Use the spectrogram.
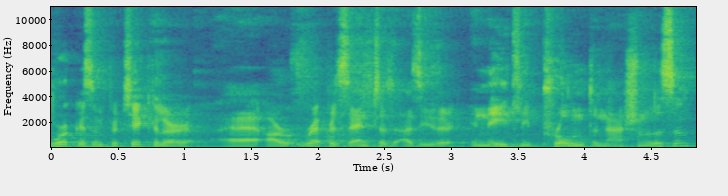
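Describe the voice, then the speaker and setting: In an Irish accent, a man speaks at a medium pitch with lively intonation, with audible room echo and noticeable background noise. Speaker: academic researcher. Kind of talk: lecture. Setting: studio. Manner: halting.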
